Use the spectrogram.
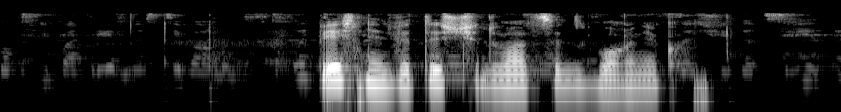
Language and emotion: Russian, neutral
